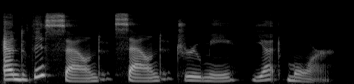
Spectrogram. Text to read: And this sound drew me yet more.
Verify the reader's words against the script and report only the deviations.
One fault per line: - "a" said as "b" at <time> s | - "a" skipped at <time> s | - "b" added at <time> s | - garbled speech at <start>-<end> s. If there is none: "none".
- "sound" added at 1.2 s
